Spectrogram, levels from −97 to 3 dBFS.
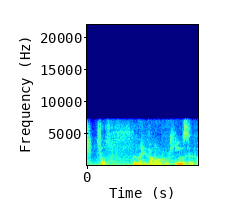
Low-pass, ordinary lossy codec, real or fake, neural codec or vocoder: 7.2 kHz; AAC, 48 kbps; fake; codec, 16 kHz in and 24 kHz out, 0.8 kbps, FocalCodec, streaming, 65536 codes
